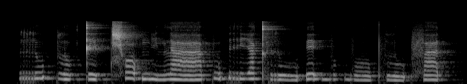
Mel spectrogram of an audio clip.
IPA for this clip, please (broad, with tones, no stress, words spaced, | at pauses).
ru˦˥ʔplo˨˩k̚ te˨˩k̚t͡ɕʰɔ˥˩ʔŋi˩˦n laː˩˦pu˦˥ʔri˦˥a̯ kʰruː˩˦ʔe˥˩ʔbo˦˥k̚boː˨˩ pʰlu˨˩ʔ fa˥˩t̚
